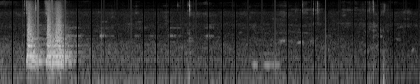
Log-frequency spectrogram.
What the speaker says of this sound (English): And there goes the train by.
